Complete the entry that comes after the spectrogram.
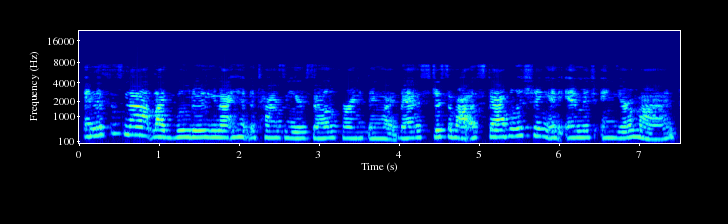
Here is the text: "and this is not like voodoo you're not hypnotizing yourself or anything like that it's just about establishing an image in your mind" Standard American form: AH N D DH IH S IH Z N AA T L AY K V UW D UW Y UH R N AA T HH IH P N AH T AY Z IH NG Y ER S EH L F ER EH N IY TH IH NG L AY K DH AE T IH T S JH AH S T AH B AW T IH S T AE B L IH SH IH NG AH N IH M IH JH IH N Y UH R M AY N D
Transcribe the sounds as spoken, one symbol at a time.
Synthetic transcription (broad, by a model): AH N DH IH S IH Z N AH T L AY K B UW D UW Y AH R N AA T HH IH P N AH T AY Z IH NG Y ER S EH L F ER EH N IY TH IH NG L AY K DH AE T IH T S JH AH S T AH B AW T IH S T AE B L IH SH IH NG AH N IH M IH JH IH N Y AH R M AY N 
